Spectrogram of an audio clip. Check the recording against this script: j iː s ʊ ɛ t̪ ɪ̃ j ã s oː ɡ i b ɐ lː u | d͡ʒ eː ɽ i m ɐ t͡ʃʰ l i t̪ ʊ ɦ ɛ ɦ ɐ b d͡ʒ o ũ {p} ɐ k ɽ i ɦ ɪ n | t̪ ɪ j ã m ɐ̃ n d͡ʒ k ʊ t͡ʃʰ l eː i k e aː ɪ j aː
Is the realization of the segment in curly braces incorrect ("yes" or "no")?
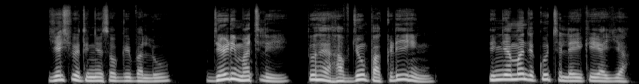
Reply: no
